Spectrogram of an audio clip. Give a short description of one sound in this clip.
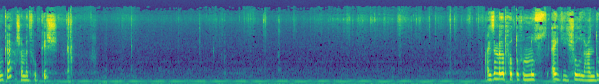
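A stiff ribbon rustles softly as it is folded by hand.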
